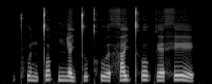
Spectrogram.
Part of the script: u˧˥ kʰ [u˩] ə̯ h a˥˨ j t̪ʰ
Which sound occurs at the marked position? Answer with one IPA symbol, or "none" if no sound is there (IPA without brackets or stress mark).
u˩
